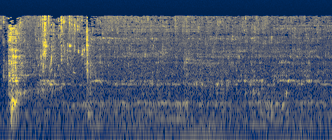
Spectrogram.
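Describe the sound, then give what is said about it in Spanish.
Red-tinted water drains from a bathroom sink after the plug is pulled, giving a soft, steady gurgling rush with a slightly louder burst at the start. “Cierra el grifo y quita el tapón para que se vaya el agua teñida de rojo.”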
